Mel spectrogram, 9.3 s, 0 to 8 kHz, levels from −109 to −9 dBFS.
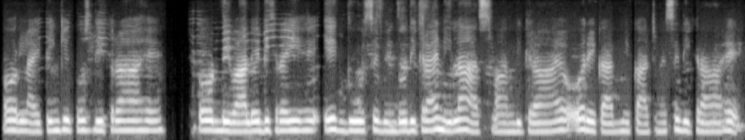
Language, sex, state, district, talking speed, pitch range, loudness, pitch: Hindi, female, Gujarat, Valsad, 210 wpm, 190-210 Hz, -14 LUFS, 205 Hz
